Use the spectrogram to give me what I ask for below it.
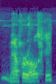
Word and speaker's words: Napieralski: If you want me to spell his name after I'm done pronouncing, I'll be more than glad to do so. His name is Eric Naparalski.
